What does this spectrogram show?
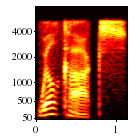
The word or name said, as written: Willcocks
